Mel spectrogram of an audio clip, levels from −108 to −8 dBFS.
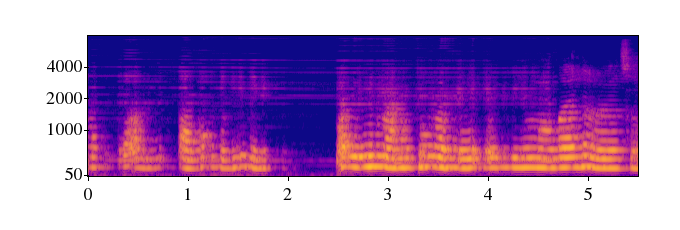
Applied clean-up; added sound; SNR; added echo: neural mask model DeepFilterNet 3.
